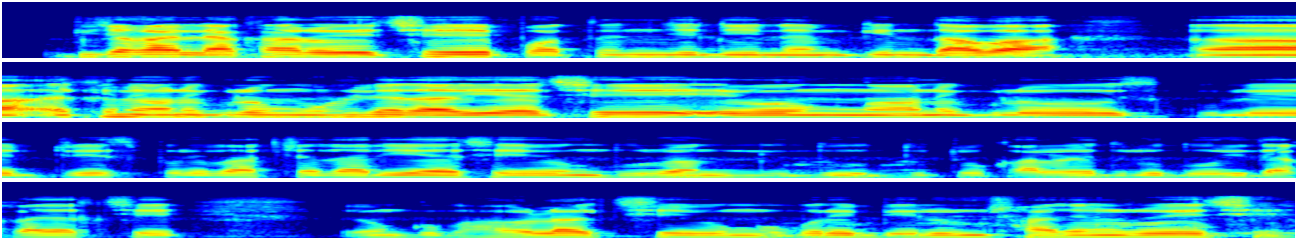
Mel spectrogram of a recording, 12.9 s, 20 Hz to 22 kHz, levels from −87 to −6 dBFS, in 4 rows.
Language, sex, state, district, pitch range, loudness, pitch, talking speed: Bengali, male, West Bengal, Purulia, 125-135 Hz, -24 LUFS, 130 Hz, 190 wpm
